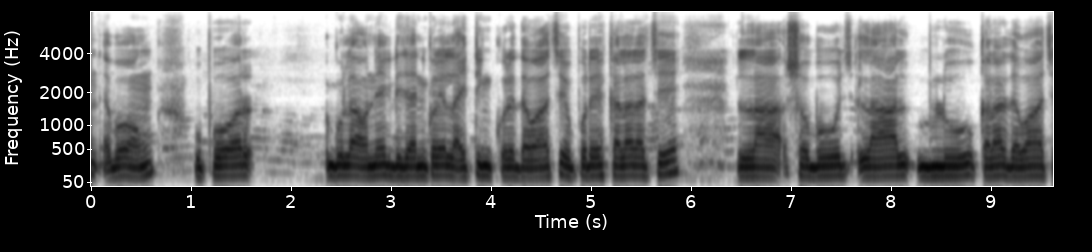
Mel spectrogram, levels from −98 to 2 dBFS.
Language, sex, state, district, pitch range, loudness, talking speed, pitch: Bengali, male, Assam, Hailakandi, 120-130 Hz, -12 LUFS, 125 wpm, 125 Hz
